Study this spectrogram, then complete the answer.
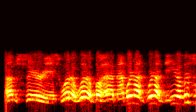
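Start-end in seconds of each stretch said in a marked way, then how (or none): none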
